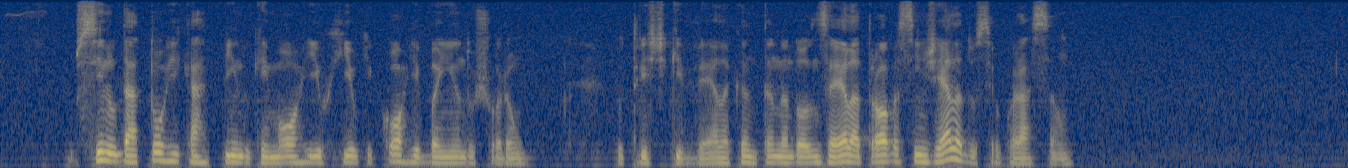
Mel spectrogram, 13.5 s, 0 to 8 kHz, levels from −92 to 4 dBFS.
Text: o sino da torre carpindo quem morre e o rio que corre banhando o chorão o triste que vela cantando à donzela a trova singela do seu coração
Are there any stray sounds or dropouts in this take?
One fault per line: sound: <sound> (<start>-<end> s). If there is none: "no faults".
no faults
